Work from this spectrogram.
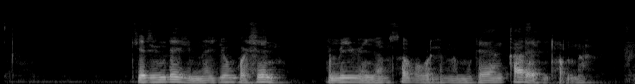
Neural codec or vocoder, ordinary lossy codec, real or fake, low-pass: codec, 16 kHz, 16 kbps, FreqCodec, smaller model; none; fake; 7.2 kHz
